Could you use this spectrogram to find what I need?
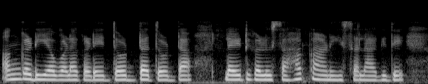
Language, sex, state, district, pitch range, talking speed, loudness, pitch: Kannada, female, Karnataka, Bidar, 205-220 Hz, 110 wpm, -17 LUFS, 210 Hz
